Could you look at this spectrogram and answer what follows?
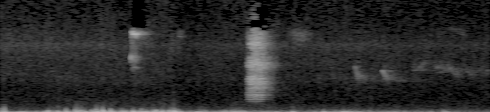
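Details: Tūī in Manawatū, New Zealand, calling before sunrise: a short high whistle, then a single harsh rasping burst with layered tones. Loud low rumbling and knocking noise fills the first half.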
